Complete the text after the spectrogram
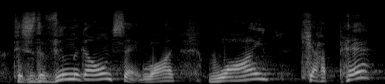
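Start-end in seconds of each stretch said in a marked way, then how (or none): none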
